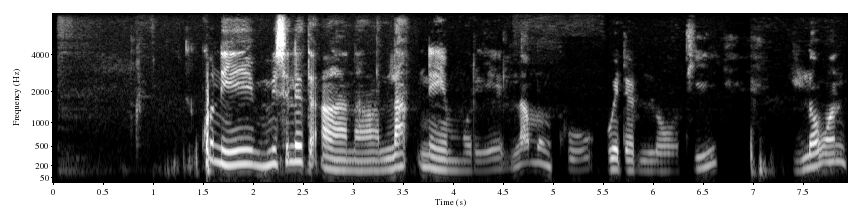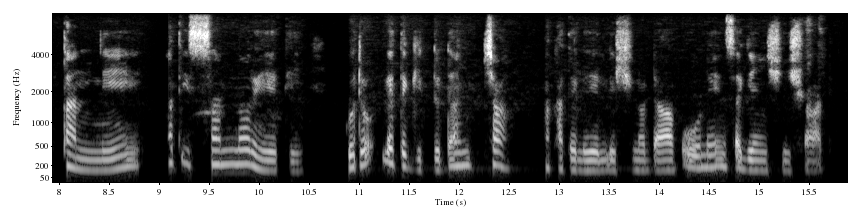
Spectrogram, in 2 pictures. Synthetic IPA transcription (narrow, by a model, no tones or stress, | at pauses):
kʊnɪmɪsɪlɛt̪ɛ̰ʔaːnalɐʔneːmːɔɾeːlɐ̰mʊŋkʊwɛd̪ɛlːo̞ːt̪ʰɪ | lɔwɔnt̪ɐnːɛ | bɐt̪ʼɪsːɐnːɔɾeːt̪ɪ | ɡ̥ɔt̪ɔʔɛt̪ɛɡɪd̪ːɔd̪ɐnt͡ʃːɐ | ɐkɐt̪ɛle̞ːlːɪʃɪnɔd̪aːfo̰ːneːnsɐɡenʃiʃa̰ːd̪ɛ̥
